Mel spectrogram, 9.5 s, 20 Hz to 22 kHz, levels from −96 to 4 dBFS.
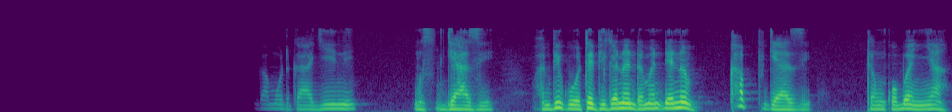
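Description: The speech arrives over a Bluetooth mSBC headset link, with its expected top end near 8 kHz and the light graininess that codec leaves on louder moments, and it rises in a smooth editorial fade-in from around two and a half seconds to full level by about 3.9 s, with no fault present in the signal.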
